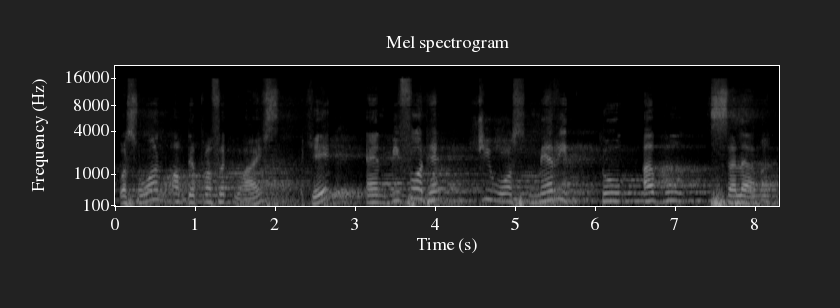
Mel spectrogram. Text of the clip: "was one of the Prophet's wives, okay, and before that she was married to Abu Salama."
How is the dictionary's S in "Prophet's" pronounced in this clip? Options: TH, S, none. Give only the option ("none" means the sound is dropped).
none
